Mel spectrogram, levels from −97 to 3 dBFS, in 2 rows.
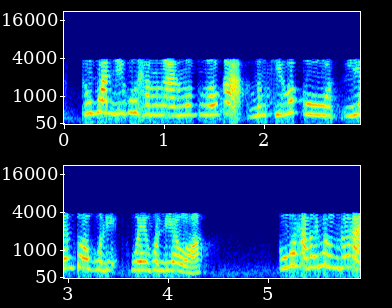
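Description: From start to finish, the speech carries heavy Speex codec damage. With so few bits for the excitation, the voice sounds noisy and hoarse, which fits a setting near 4 kbps. Nothing is heard above 3.8 kHz, so everything sounds narrow and dull.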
